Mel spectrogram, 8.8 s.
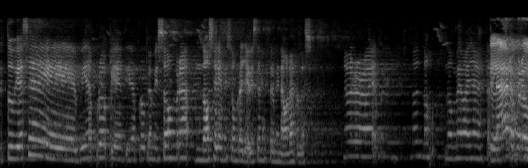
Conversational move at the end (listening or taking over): taking over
